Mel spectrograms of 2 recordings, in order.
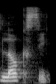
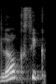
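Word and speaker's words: Logseq: teraz zaczęłam korzystać z loic i loic ma zupełnie pisze się l o g s eq to nie jest szczególnie intuicyjne także też też napiszę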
